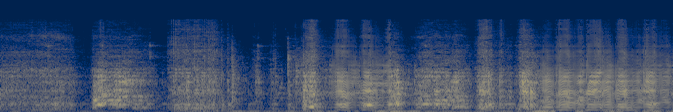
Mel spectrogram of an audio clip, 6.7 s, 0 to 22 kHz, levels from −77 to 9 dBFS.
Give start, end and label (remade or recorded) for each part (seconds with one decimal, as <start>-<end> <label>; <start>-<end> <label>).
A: 0.0-3.3 recorded; 3.3-3.9 remade; 3.9-5.4 recorded; 5.4-6.7 remade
